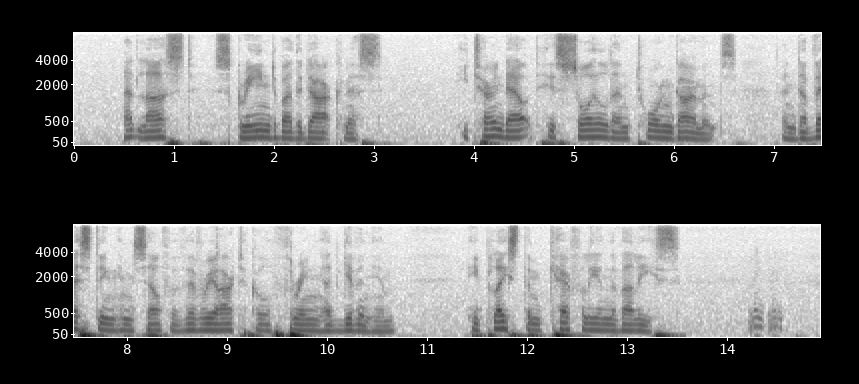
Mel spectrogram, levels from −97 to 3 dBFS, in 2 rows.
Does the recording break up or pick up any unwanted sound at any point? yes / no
yes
